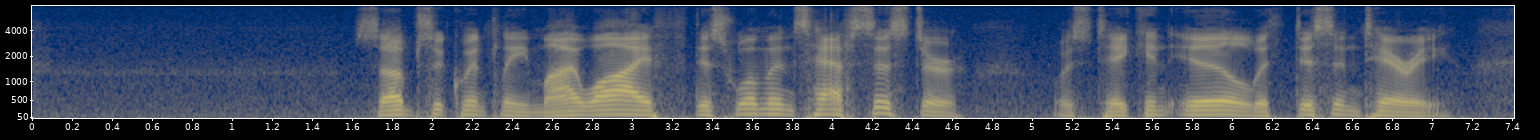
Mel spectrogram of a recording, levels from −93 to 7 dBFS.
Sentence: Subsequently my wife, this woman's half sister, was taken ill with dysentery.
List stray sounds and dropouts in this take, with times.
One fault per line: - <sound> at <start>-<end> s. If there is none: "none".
none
